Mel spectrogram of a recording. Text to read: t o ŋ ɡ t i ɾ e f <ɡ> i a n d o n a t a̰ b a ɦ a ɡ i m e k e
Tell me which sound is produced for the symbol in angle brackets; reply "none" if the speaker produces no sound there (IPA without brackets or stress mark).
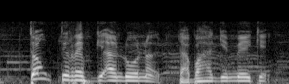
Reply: ɡ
